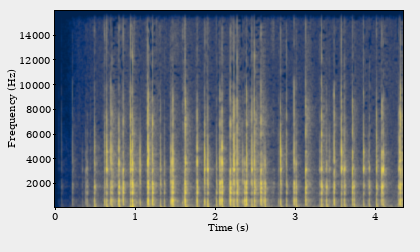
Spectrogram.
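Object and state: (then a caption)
Small wooden box tapped and scratched with fingernails. Long nails tap and scratch the front and lid of a small, hollow, reddish-brown wooden treasure chest with a metal latch, held in both hands. About two dozen quick, bright, dry taps follow one another over a faint scratchy rustle, each dying away almost at once.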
